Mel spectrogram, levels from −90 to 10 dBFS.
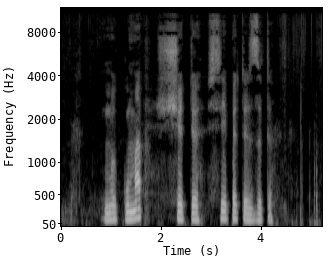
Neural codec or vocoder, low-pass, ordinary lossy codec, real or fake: none; 10.8 kHz; MP3, 48 kbps; real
